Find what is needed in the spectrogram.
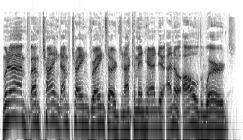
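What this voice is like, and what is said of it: Put-on accent sounding unintelligent. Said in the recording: “You don't want that accent ever around anything. You need to be smart.”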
